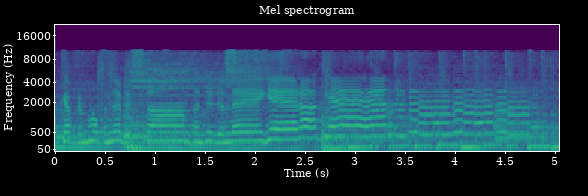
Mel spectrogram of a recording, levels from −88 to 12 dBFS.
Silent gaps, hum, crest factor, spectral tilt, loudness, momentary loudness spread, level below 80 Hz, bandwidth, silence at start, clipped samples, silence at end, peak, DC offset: none; none; 16 dB; -4.5 dB/octave; -25 LUFS; 5 LU; -40 dBFS; 11 kHz; 0 s; under 0.1%; 0 s; -8 dBFS; under 0.1%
